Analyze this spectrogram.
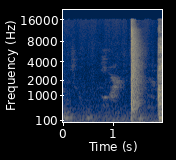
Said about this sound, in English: Don't ever clap hard again like that. That hurt you? That really snapped my ear.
